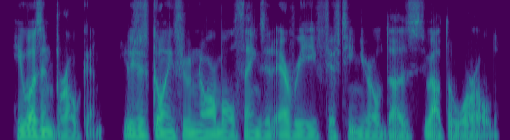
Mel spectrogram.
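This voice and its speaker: A man's very deep, low voice at a fairly quick pace with fairly even intonation, on a very clean recording with a silent background. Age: 60s. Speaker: author and app founder, former financial advisor. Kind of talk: podcast interview, personal testimony. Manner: halting, repeats words.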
